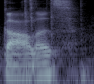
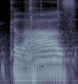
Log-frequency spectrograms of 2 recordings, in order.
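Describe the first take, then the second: First: The word is sounded out as it is spelled. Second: The word has its usual spoken pronunciation. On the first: The speaker calls it wrong. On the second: The speaker calls it right.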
